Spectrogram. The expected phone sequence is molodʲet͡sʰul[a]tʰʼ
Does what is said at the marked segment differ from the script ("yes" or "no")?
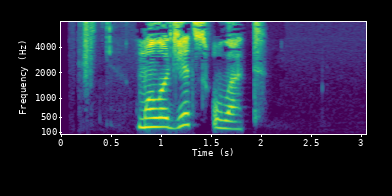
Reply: no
